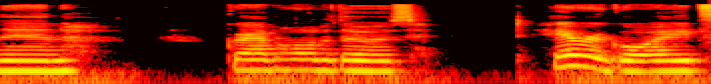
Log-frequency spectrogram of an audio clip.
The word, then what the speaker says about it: pterygoid: Find that optic canal and then grab hold of those pterygoid, spelled with a silent P, processes.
